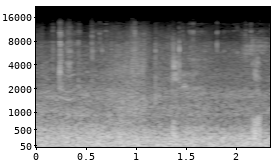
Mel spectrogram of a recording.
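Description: Steady low rush of wind and surf at the shoreline, with a few faint ticks over it.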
